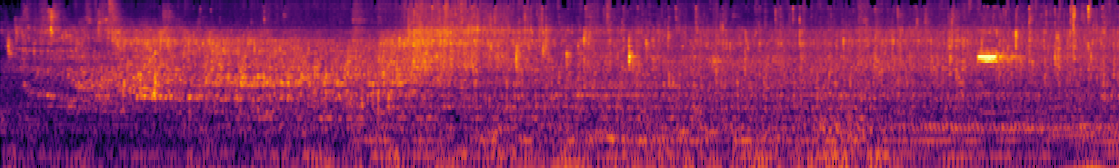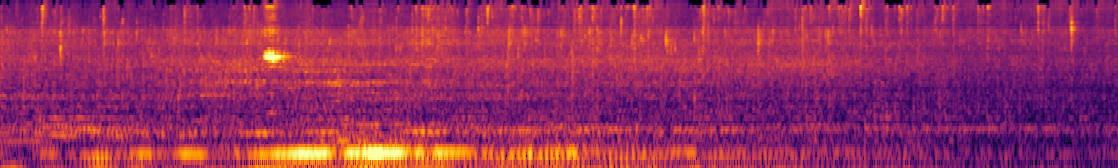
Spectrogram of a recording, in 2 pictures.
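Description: Rice vadas (bhatache vade) frying in hot oil in a home kitchen, a steady soft bubbling sizzle throughout with a slightly louder surge midway, no voices.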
